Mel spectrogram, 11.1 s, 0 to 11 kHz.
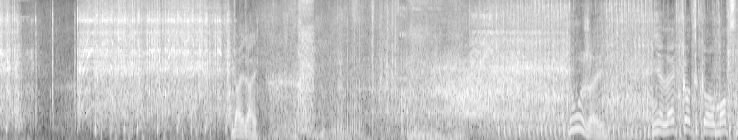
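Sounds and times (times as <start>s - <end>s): motorcycle engine running: 7.0s - 11.0s.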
